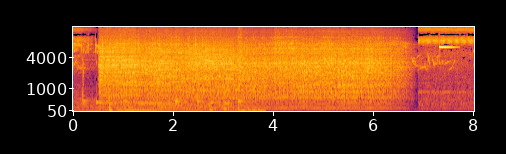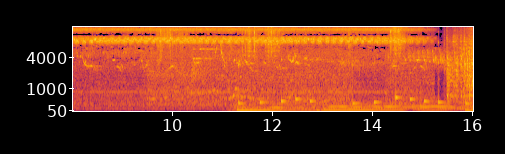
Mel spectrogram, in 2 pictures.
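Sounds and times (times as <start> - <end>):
birds chirping: 0.0 - 3.9, 5.9 - 16.0
music with deep bass: 0.0 - 3.9, 11.3 - 16.0.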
